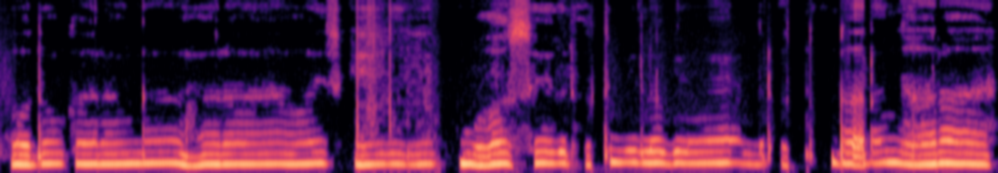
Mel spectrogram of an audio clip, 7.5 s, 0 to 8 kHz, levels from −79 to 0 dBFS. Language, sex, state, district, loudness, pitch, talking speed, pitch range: Hindi, male, Delhi, New Delhi, -17 LUFS, 180 Hz, 50 wpm, 170-190 Hz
